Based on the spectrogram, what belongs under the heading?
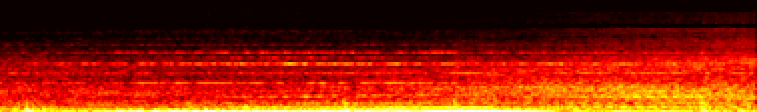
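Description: Great Western Railway passenger train passing close by: a loud low rumble with a faint steady whine above it. The rumble eases a little about four seconds in.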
